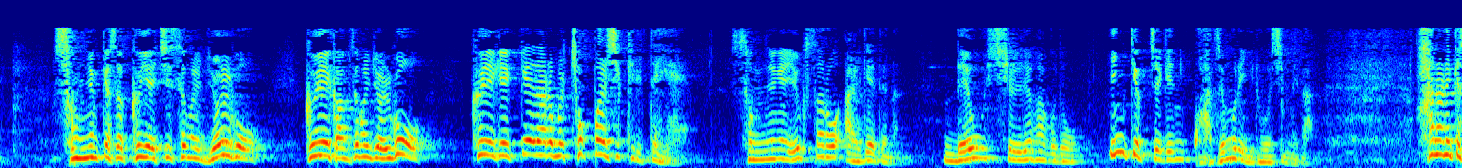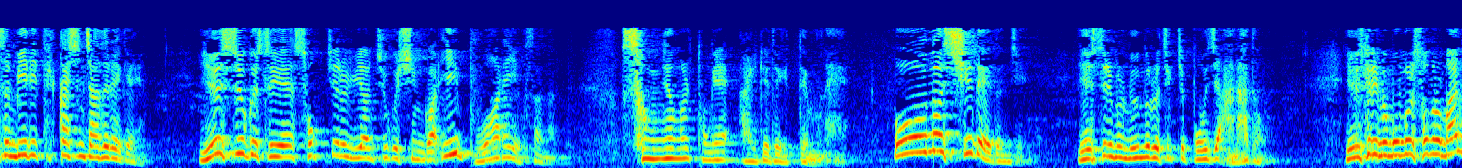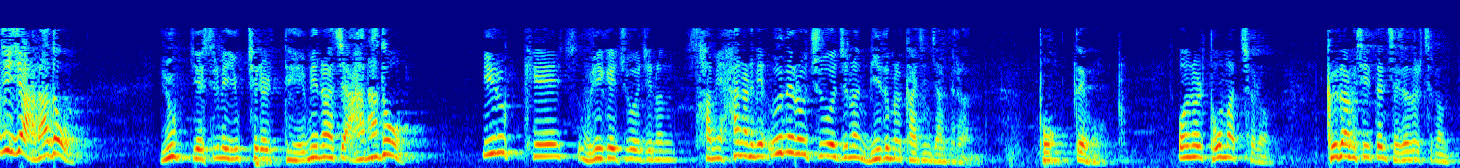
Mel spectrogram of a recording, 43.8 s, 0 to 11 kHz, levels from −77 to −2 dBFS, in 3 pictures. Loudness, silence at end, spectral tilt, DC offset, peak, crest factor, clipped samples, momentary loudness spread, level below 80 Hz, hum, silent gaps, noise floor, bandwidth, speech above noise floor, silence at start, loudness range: -21 LUFS; 0 s; -5.5 dB/octave; under 0.1%; -6 dBFS; 16 dB; under 0.1%; 15 LU; -60 dBFS; none; none; -56 dBFS; 6.6 kHz; 36 dB; 0.15 s; 5 LU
